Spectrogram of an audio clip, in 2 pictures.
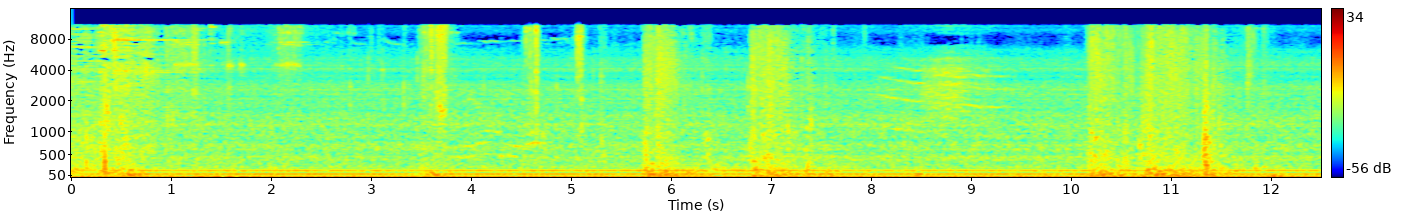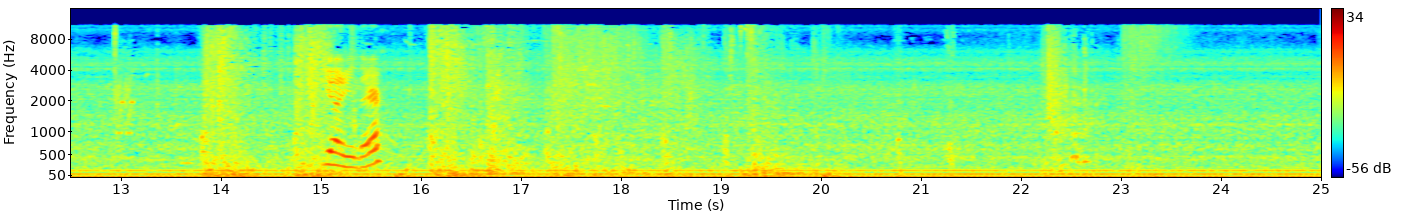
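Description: A game character's footsteps patter on grass.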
